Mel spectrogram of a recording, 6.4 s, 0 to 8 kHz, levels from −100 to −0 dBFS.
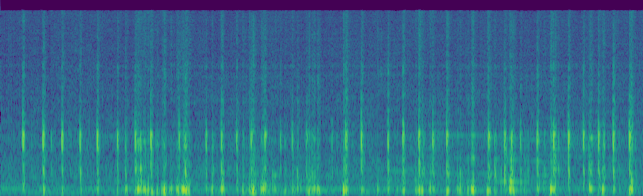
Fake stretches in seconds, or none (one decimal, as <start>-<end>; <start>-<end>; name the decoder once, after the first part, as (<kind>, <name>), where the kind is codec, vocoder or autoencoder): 0.0-0.4 (codec, DAC); 0.9-6.4

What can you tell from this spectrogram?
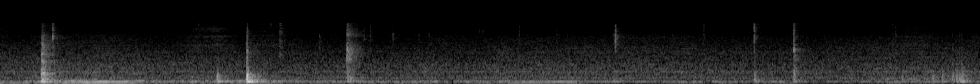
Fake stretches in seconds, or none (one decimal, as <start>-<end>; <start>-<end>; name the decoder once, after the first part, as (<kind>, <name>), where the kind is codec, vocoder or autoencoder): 0.0-4.8 (vocoder, BigVGAN v2); 7.2-8.2; 8.9-9.8

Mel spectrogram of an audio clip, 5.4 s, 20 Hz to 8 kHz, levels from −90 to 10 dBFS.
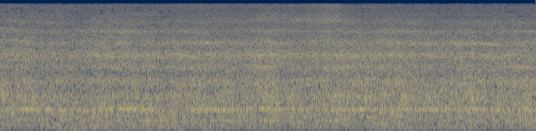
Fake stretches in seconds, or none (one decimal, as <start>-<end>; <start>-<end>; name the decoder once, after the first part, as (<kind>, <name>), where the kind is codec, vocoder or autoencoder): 1.8-4.3 (codec, DAC)

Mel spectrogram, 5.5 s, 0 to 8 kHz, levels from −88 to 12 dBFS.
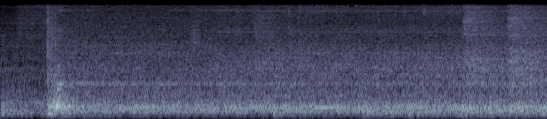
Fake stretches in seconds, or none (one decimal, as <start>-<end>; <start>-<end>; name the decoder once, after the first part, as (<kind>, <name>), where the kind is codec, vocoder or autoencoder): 0.0-0.6 (autoencoder, DAC-VAE)

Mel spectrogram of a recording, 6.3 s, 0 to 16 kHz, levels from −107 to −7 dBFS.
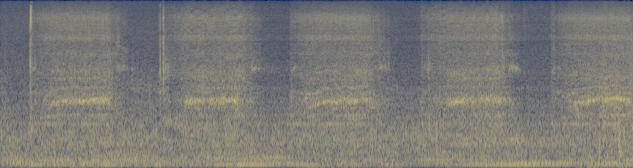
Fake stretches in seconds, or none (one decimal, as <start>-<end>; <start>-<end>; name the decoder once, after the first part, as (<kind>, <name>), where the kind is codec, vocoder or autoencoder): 1.6-2.9 (codec, SNAC); 4.0-5.6

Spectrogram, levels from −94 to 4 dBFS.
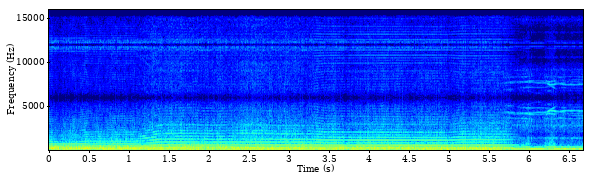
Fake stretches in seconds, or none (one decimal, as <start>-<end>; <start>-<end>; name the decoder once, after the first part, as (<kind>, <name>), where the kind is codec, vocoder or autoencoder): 1.1-3.3 (vocoder, BigVGAN v2)

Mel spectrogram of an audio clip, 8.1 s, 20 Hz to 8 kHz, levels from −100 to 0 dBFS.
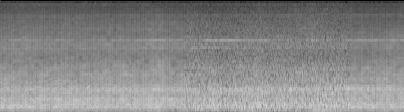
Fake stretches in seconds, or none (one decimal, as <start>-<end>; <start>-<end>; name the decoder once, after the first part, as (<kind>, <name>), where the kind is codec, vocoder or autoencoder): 0.0-3.7 (vocoder, Vocos); 7.0-8.1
